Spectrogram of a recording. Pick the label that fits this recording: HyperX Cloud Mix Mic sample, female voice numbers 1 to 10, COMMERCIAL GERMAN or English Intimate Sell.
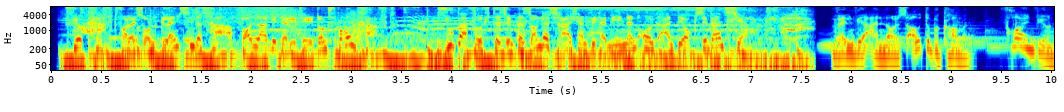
COMMERCIAL GERMAN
